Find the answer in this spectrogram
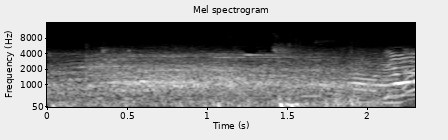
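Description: Indoor volleyball rally: a steady din of voices in the gym, with a few dull thuds from play on the court about one and a half seconds in.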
